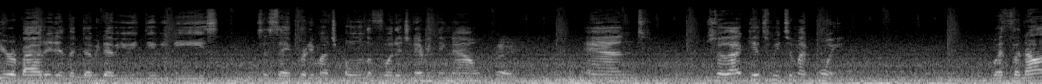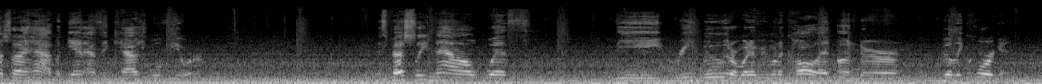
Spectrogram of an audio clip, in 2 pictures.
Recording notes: The Ride Home from CWFH. You sitting in the back seat listening as two big wrestling fans share their passion.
